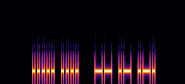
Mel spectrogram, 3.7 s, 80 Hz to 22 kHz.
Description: Morse code, heard as a keyed tone, about 25 wpm, 700 Hz. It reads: 5H MAR
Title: Winter Field Day Exchanges Encore 25wpm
